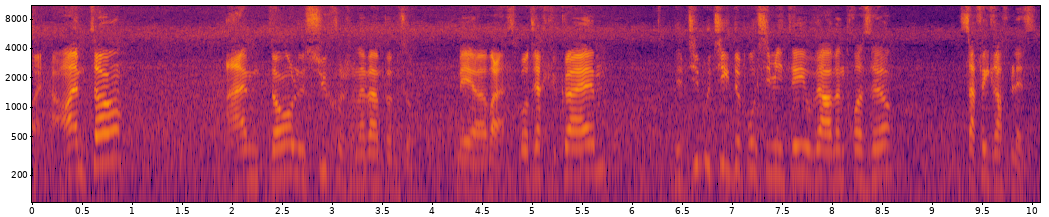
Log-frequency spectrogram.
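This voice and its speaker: A young man talks through his travel vlog in a relaxed, slangy way, cracking jokes at his own expense. His voice sits a little high for a man. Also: noisy background. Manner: joking, slangy, self-mocking. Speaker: travel vlogger. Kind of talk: casual travel vlog narration.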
